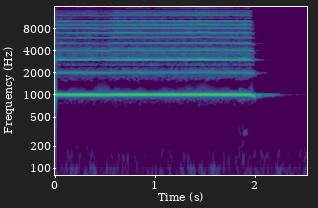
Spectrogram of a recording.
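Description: A single steady, pure held B note on a recorder, clear and close, lasting about two seconds before stopping abruptly.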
